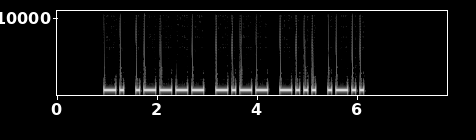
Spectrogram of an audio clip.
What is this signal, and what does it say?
Morse code, heard as a keyed tone, about 15 wpm, 700 Hz. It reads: N1YBL
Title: USA Call Signs - 5 Characters - Repeated 2x - 15wpm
